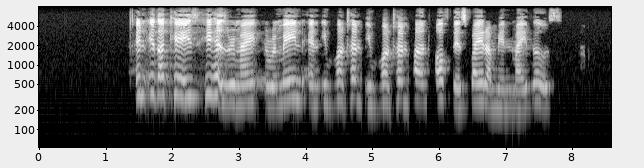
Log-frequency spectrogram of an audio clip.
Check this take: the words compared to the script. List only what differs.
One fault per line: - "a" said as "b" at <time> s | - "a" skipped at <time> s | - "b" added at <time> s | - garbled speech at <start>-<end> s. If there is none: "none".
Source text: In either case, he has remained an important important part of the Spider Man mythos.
none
